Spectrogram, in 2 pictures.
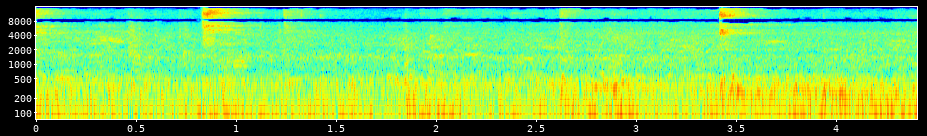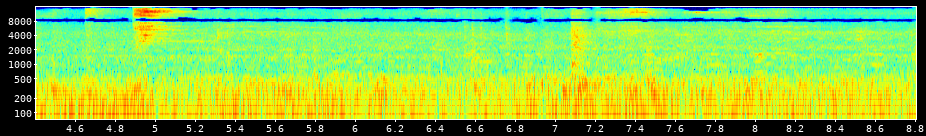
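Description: The Saptagiri Express runs out of MGR Chennai Central toward Tirupati, heard from on board as a loud, steady rolling roar with occasional clicks from the rails and a high squeal, with no talk.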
